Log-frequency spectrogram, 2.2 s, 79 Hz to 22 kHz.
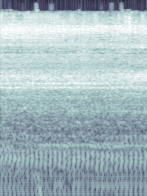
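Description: A Daelim Daystar 250 motorcycle engine idles close by with a steady, even chugging pulse and no voices.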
